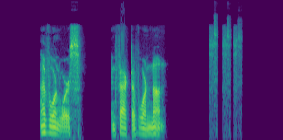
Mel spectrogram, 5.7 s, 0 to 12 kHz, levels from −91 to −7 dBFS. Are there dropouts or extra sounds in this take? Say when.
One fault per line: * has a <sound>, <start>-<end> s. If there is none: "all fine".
* has a laugh, 4.2-4.8 s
